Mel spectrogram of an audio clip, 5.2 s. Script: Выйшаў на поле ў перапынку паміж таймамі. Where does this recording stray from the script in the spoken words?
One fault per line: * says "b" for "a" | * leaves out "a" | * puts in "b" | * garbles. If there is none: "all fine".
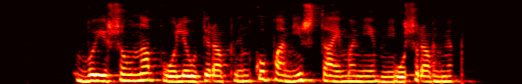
* garbles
